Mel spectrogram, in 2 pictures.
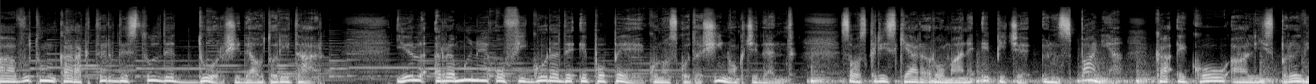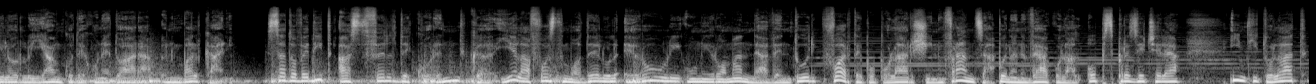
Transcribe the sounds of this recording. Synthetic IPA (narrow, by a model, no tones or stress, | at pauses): aːvut̪uŋkaɾakt̪e̞rd̪e̞st̪uld̪e̞d̪urʃid̪e̞aut̪o̞ɾit̪a̰r | je̞lrəmɨne̞ʔo̞fiɡuɾəd̪e̞ʔepo̞pe̞ḛkuno̞skut̪əʃiɨno̞kt͡ʃid̪e̞̰nt̪sawskɾiskʲarːo̞mane̞ʔepit͡ʃe̞̰ɨnspanḭa̰kaʔe̞kʰo̞alispɾəvilo̞rlujːaŋkud̪e̞xune̞d̪oaɾa̰ɨnbalka̰nʲ | sad̪o̞ve̞d̪it̪ast̪fe̞ld̪e̞kṵɾɨnd̪kʰə̰je̞lafo̞st̪mo̞d̪e̞lule̞ɾo̞ulujunujro̞mand̪e̞ave̞nt̪urʲfoart̪e̞po̞pularʃiɨnfɾant̪sa̰pɨnəɨnveakula̰lo̞p̚t̪spɾəze̞t͡ʃe̞lea | int̪it̪ulat̪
